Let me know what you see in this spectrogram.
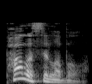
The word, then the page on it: polysyllable: British English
